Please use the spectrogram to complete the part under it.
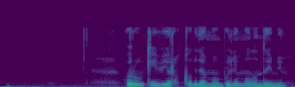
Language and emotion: Russian, neutral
